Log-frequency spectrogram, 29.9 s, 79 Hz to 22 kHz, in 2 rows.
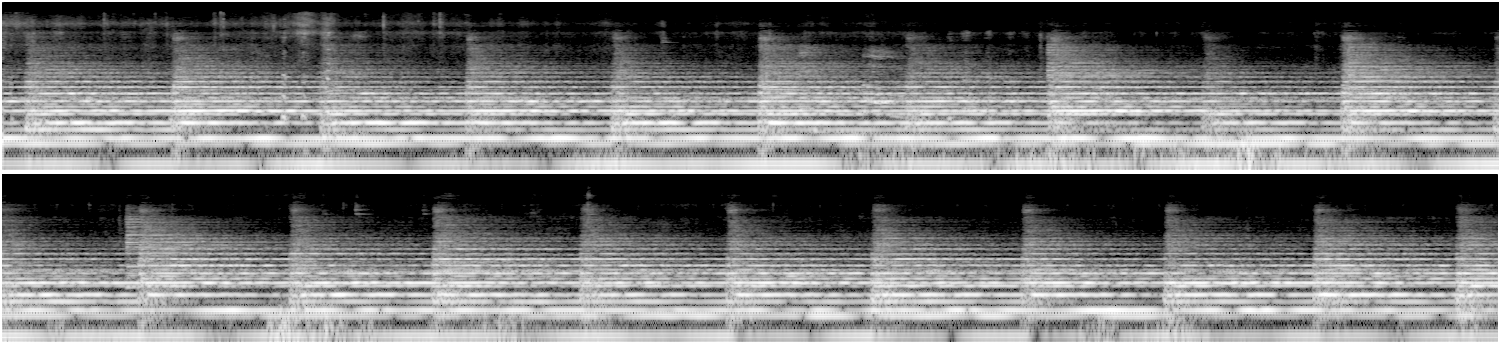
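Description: Church bell Osanna, bell 1 of Leipzig's Nikolaikirche, with a strike note of g°, swinging and tolling on its own. Its clapper strikes about every second and a half, over a continuous ringing with a deep hum beneath.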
